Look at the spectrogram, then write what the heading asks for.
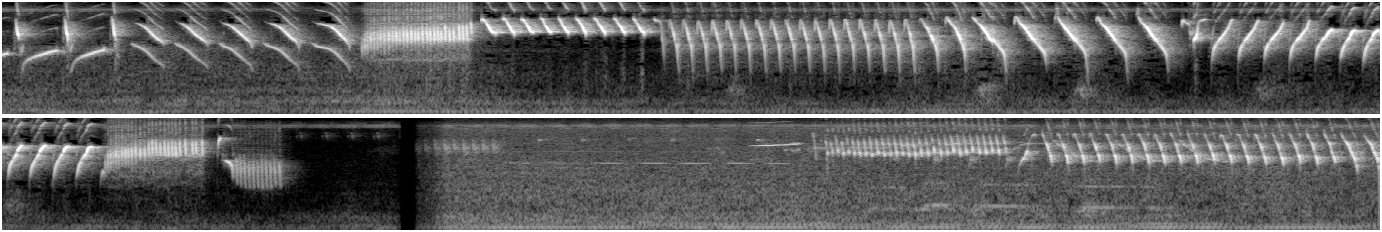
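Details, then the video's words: Canary singing a training song: loud, fast rolling trills and rapid repeated high notes shift from tour to tour, with a short pause before another bright, even trill resumes. "Canary singing Training Video"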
